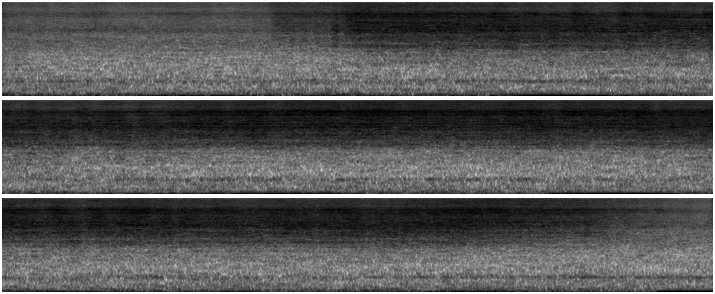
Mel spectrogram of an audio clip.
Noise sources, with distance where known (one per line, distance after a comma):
background noise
